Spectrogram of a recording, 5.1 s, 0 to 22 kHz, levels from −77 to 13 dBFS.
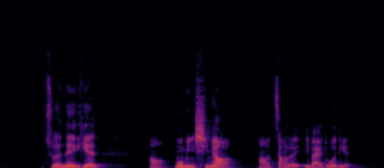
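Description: No technical faults turn up anywhere in this speech recording. There is nothing here to place in time or trace to a cause.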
